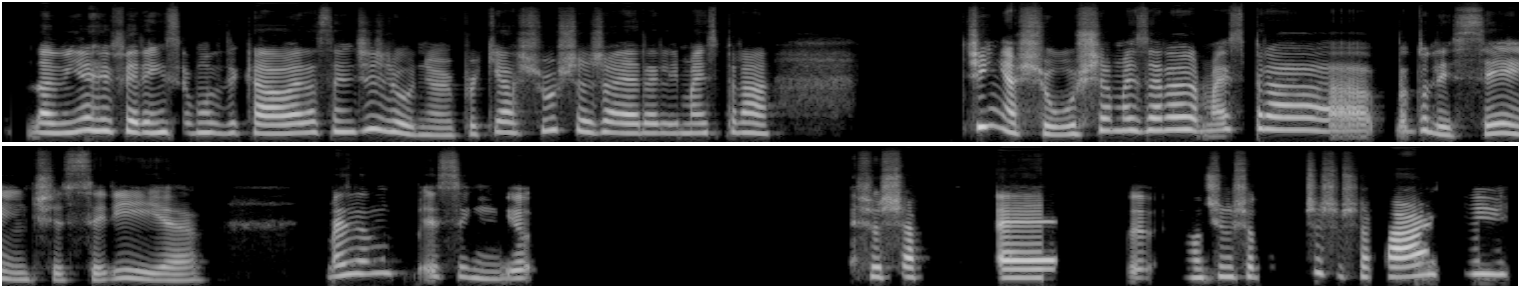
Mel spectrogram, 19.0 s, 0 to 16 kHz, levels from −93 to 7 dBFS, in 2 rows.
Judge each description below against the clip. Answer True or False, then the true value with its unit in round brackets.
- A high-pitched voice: True (255 Hz)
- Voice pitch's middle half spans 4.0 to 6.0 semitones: True (5.2 semitones)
